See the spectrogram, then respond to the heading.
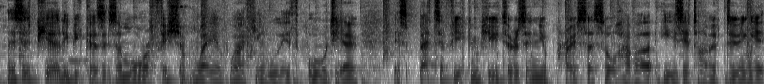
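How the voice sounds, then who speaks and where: Music plays behind a man talking at a very fast pace in a fairly low pitch. His loudness stays very even. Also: ordinary pitch variation. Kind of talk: software tutorial narration.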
